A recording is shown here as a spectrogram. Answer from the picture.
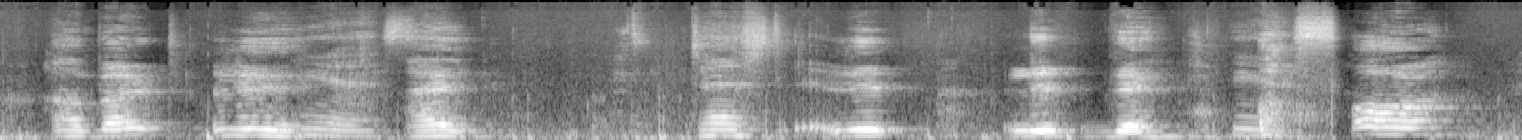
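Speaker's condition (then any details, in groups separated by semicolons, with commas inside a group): Cerebral palsy; mild, diagnosed in infancy, weak neck, C-curved spine; noisy throat breathing as infant, needed speech learning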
